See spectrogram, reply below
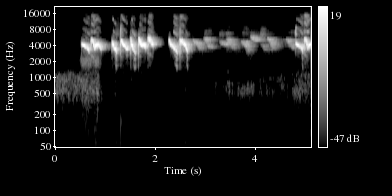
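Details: Caged Puteh Raja bulbul singing: bright chirpy phrases in quick bursts, each a run of three to four slurred warbled notes, then a softer rambling twitter, and a final loud burst at the end.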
